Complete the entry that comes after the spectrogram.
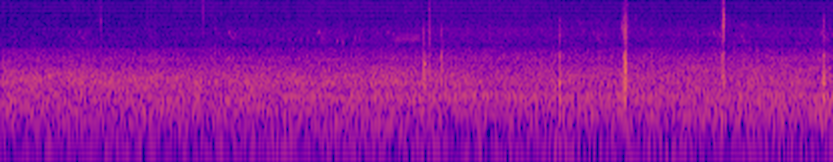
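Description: Steady running noise of an electric train passing behind a noise barrier, with several sharp clicks in the second half from a stiff, rusted tripod head as the camera pans.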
